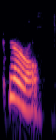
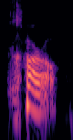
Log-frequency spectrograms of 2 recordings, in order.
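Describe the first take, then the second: First: The name is said with two syllables. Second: The name is said with one syllable. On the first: The speaker calls it wrong. "I see the name and I go" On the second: The speaker calls it right. "It's Carl"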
